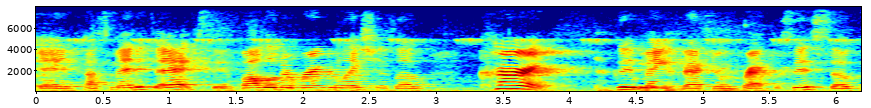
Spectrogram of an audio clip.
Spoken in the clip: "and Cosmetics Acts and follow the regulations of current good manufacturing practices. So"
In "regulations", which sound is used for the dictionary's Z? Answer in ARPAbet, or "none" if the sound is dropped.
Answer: Z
